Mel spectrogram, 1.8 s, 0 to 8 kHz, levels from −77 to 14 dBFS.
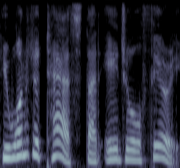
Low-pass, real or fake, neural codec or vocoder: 7.2 kHz; real; none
